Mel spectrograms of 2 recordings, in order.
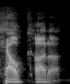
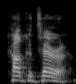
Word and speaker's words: Calcaterra: Calcutta. That is not his name. That's not Calcutta? I thought that was his name. That is not his name. No. Oh. Number 81. Jimmy Calcutta. Calcaterra.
